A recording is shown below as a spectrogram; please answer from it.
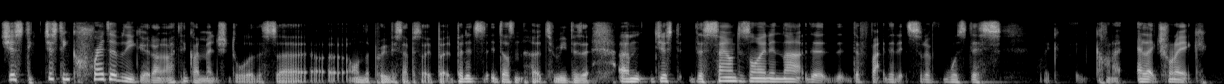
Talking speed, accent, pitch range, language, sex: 220 wpm, British, 100-120 Hz, English, male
